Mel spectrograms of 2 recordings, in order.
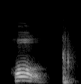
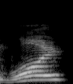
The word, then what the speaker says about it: whole: So guys, this word, it's pronounced like this. Whole. Like that. Don't say wall, wall, whole. No. Whole. Whole.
